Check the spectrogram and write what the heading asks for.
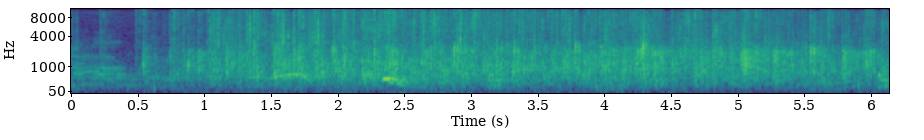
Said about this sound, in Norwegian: Vi er skikkelig applaus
